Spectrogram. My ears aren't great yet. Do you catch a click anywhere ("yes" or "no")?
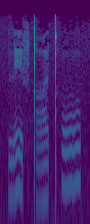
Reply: yes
